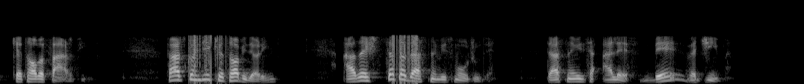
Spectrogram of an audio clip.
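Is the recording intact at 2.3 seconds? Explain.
Yes, but only just. A burst of bit errors on a digital phone line runs from 1.89 to 2.28 s. Flipped bits on the G.711 line each corrupt one sample, and hits on high bits give sharp ticks that build into crackle, at a rate near 0.7%. Unlike clipping or dropouts, the sound between ticks stays unchanged.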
